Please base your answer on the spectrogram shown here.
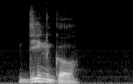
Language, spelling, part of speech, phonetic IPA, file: Polish, dingo, noun, [ˈdʲĩŋɡɔ], Pl-dingo.ogg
